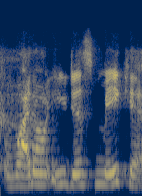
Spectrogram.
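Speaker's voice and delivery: playful, joking tone. Recalling her reply when no planner suited their needs, retelling a joking suggestion. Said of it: "she jokingly said".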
